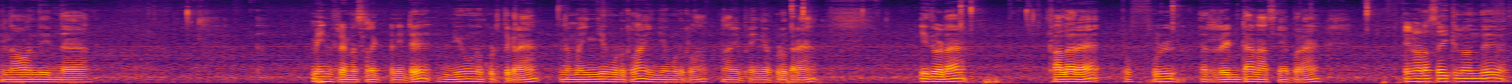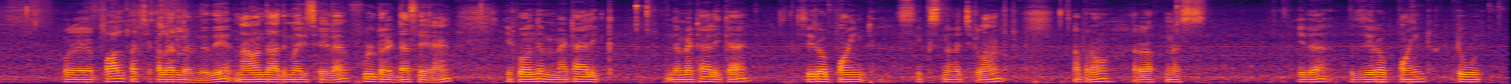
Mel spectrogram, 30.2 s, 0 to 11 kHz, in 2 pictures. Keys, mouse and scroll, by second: 7.8-11.3 drag, 24.0 click.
